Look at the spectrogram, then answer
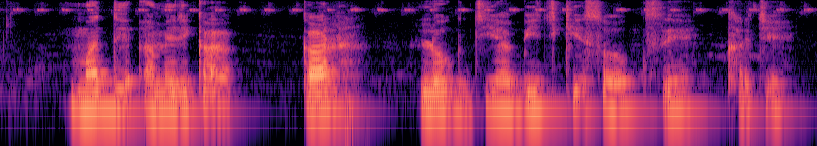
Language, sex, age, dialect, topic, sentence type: Magahi, male, 25-30, Northeastern/Surjapuri, agriculture, statement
